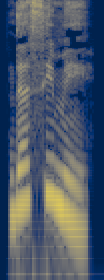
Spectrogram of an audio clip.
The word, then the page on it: ದಶಮ: daśama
